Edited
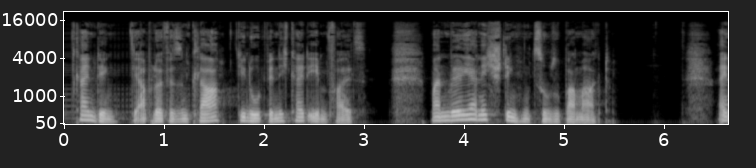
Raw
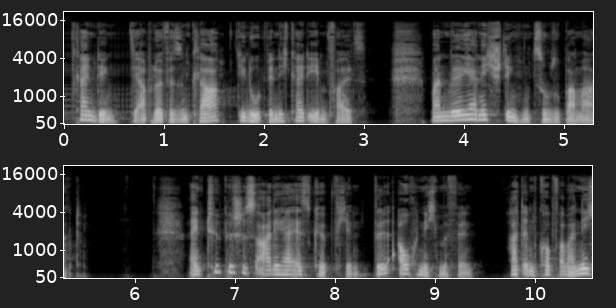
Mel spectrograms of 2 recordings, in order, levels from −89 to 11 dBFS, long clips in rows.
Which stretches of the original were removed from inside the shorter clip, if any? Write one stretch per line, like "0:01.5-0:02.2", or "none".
none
